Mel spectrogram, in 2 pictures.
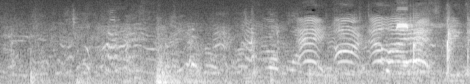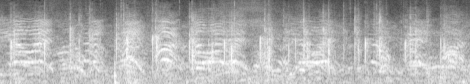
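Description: Spectators cheer and shout from the sidelines outdoors.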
